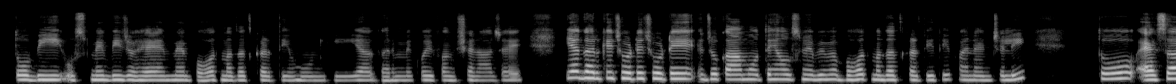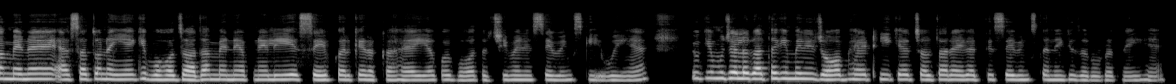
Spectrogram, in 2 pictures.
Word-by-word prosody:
तो 215 0 +2
भी 210 +1 +2 0.2
उसमें 210 +1 -1
भी 210 +1 +1
जो 205 0 -1
है 200 0 0
मैं 200 0 -2
बहुत 190 +3 -3
मदद 195 0 -3
करती 195 -1 -6
हूँ 190 0 -5
उनकी। 185 0 -10
या 195 0 -4
घर 185 -1 -6
में 195 0 -7
कोई 200 +1 -5
फ़ंक्शन 195 0 -7
आ 190 0 -11
जाए 100 - -8 0.5
या 305 0 +5
घर 290 -1 +4
के 285 +2 0
छोटे-छोटे 265 -2 +2
जो 245 +2 0
काम 230 -1 +1
होते 230 -1 -2
हैं, 235 - -1
उसमें 230 0 -2
भी 225 - 0
मैं 225 -2 -2
बहुत 215 +3 0
मदद 215 0 0
करती 200 0 -3
थी 225 +3 -8
फ़ाइनेंशियली। 205 +2 -4 0.7
तो, 270 +2 +2
ऐसा 215 +5 +5
मैंने 245 -1 +4 0.3
ऐसा 225 +2 +2
तो 250 +2 -1
नहीं 230 -2 +2
है 230 0 +1
कि 260 +3 -1
बहुत 215 -1 +3
ज़्यादा 215 0 +4
मैंने 220 -1 +1
अपने 215 0 -2
लिए 220 +1 +3
सेव 215 0 +3
करके 220 0 0
रखा 205 0 -3
है 200 0 +1
या 205 +1 -1
कोई 215 +1 -3
बहुत 200 +1 -2
अच्छी 200 +2 -5
मैंने 210 0 0
सेविंग्स 210 0 -2
की 210 -1 -5
हुई 195 0 -2
हैं। 205 +5 -3 0.4
क्योंकि 285 0 -4
मुझे 280 0 +5
लगा 265 -2 +6
था 270 - +6
कि 270 - +3
मेरी 260 -1 +3
जॉब 225 0 +2
है, 230 -1 +1
ठीक 225 0 -6
है, 225 -1 +2
चलता 215 0 -1
रहेगा 220 0 +1
इतनी 215 +2 -5
सेविंग्स 215 0 0
करने 210 -1 0
की 215 +1 -3
ज़रूरत 195 -1 -4
नहीं 195 +2 -5
है। 195 +2 -8
215 Hz, 205 wpm, -21 LUFS, 200-230 Hz, 0.7 s, लगा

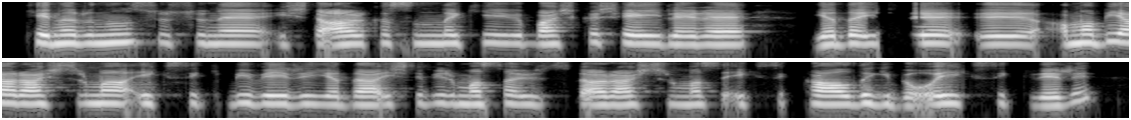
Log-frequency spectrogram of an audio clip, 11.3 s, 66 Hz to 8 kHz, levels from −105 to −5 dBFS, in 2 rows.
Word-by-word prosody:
kenarının 240 +1 +3
süsüne, 240 -3 -3
işte, 215 +1 -3
arkasındaki 235 +1 0
başka 225 +3 0
şeylere 220 -4 +2 0.3
ya 215 0 0
da, 235 - +4
işte, 235 +1 +1
eee, 215 0 +2
ama 240 +2 +2
bir 275 0 +2
araştırma 230 0 +2
eksik 235 -1 -10
bir 240 0 -5
veri 225 -1 +1
ya 215 -2 -5
da, 210 -1 +3
işte, 215 +2 -12
bir 240 -1 -8
masaüstü 220 -1 -4
araştırması 215 +1 -1
eksik 220 +3 -16
kaldı 220 0 +5
gibi 220 -5 -5
o - - -2
eksikleri 230 - -2
225 Hz, 145 wpm, -22 LUFS, 215-235 Hz, 0.3 s, kaldı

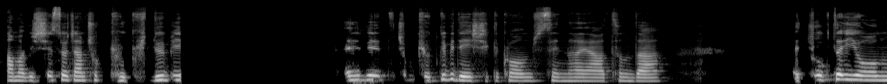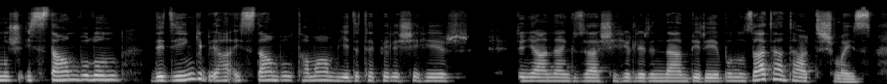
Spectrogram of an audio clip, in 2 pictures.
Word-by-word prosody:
Ama 180 -1 +1
bir 180 - -1
şey 185 +3 +2
söyleyeceğim. 195 -2 +3
Çok 195 +1 -7
köklü 190 +3 0
bir 210 0 +1 1.6
Evet, 205 0 +2
çok 210 - -11
köklü 180 +6 -2
bir 245 - 0
değişiklik 180 -1 +1
olmuş 170 -1 -1
senin 170 -1 0
hayatında. 160 -1 -2 1.3
E, - - +3
çok 215 +1 0
da 235 - +11
iyi 220 -1 +6
olmuş. 195 -1 +3
İstanbul'un 205 +2 +2 0.3
dediğin 185 +6 +2
gibi 260 -7 -2
ha 180 +1 -4
İstanbul 190 0 0
tamam 185 0 -4
7 170 +1 -2
tepeli 175 -1 -5
şehir, 165 - -4 0.5
dünyanın 165 -1 -1
en 160 -1 -2
güzel 155 0 -3
şehirlerinden 155 -1 -3
biri. 155 -1 -1
Bunu 170 -1 -4
zaten 230 +5 +1
tartışmayız. 140 -8 +1
180 Hz, 125 wpm, -23 LUFS, 165-200 Hz, 1.6 s, da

